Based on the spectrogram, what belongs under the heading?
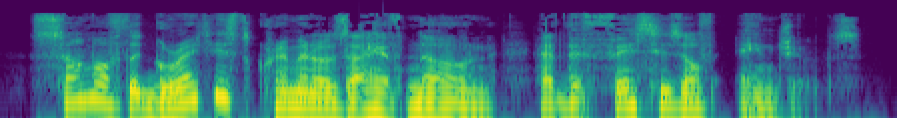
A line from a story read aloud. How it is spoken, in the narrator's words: remarked Poirot cheerfully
